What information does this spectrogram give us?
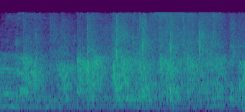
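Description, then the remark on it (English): A thin, scattered round of applause from a handful of people, the uneven claps running at a steady moderate level for about three seconds. “Thank you for that scant applause.”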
